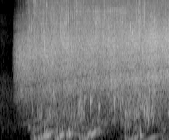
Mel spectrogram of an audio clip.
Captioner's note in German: Rauschen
